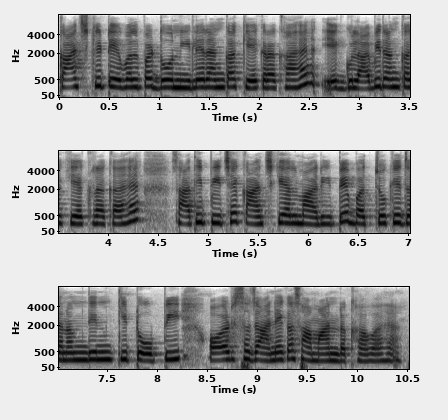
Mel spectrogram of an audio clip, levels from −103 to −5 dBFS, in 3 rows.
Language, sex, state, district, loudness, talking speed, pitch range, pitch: Hindi, female, Uttar Pradesh, Lalitpur, -11 LUFS, 210 wpm, 235-260 Hz, 245 Hz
